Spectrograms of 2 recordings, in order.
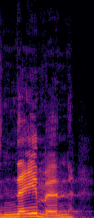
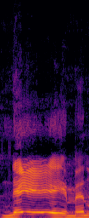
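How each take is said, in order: First: The name is said plainly without any bleat. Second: The name is drawn out in a goat-like bleat.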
